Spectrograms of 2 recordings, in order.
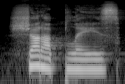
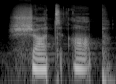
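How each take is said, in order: First: Sharp, loud snap at Blaise; snapped. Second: Snarled. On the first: Draco snapping at Blaise in the dorm, loud and sharp. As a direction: cut him off hard and loud. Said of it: "Draco snapped". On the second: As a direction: bite it off with a growl. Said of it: "Draco snarled". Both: A narrator's reading.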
